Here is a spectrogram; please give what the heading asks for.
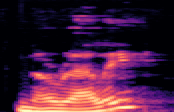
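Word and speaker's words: Narelle: i could not regular names you know it's narelli sound it out n-a-r-e-l-l-e that's sounding it out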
